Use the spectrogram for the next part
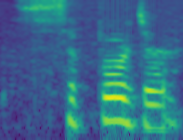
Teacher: Now, remember, with that T at the end of supporter, okay, instead of saying supporter and pronouncing that as a T, we would pronounce that as a D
